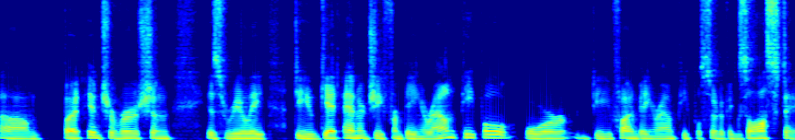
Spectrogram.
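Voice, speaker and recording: The sound is dry and close, with no echo. A somewhat breathy man speaks fairly quickly at medium pitch with fairly even intonation. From mixed: Algeria, Sweden, Quebec (American family). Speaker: composer and teacher. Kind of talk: interview. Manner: halting, many repetitions.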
